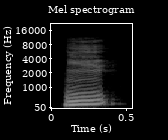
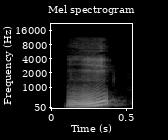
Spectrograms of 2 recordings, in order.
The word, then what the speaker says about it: 一: First tone, yi, when alone or at the end. Second tone, yi, when before a tone 4 character. And then fourth tone, yi, before all the other characters.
